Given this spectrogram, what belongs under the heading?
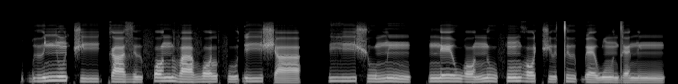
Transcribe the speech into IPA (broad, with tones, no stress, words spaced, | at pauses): ɓɨ˨˦ɲũ˦ t͡ʃiː˨ka˨ zɨ˨ fɔ˦nva˨ vɔ˧lfu˨˦ɗiː˦ʃa˨ | ɣiː˦ʃu˧mĩ˦˨ | neː˧wɔ˨nu˦˨ fũ˦ɣɔ˧ t͡ʃɨ˨tɨ˦˨ɓɛ˨wũ˨ dɛ˨nĩ˨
